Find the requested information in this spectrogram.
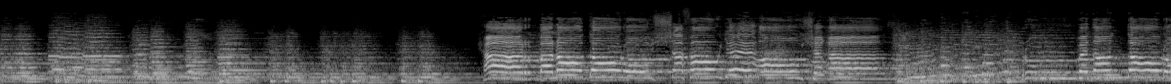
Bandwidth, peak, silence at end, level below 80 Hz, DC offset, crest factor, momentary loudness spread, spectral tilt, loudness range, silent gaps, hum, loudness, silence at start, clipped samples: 13.5 kHz; -4 dBFS; 0 s; -44 dBFS; under 0.1%; 16 dB; 12 LU; -5 dB/octave; 8 LU; none; none; -21 LUFS; 0 s; under 0.1%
